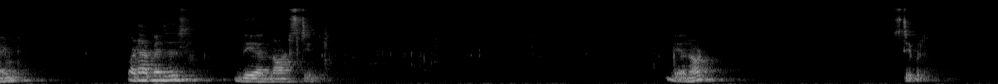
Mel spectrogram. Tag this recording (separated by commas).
Speech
